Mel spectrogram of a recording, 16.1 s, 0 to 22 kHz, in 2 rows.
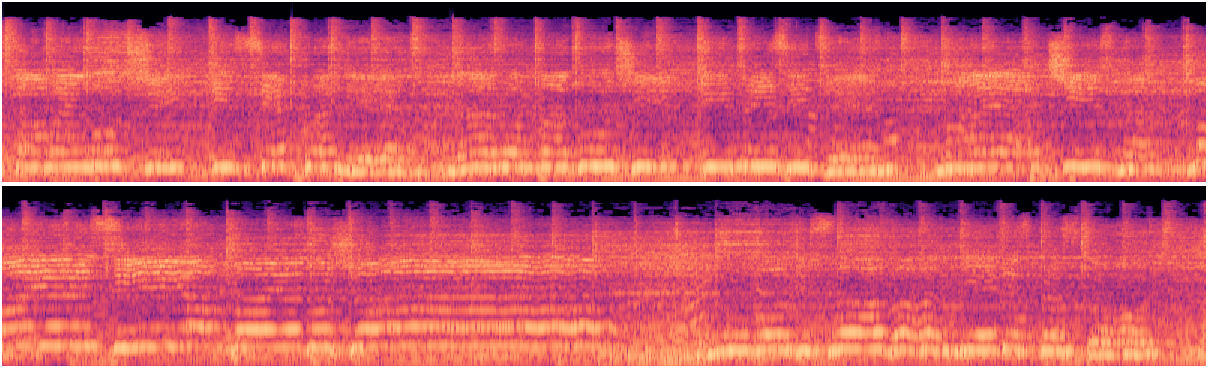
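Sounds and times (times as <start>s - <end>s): backing track with steady beat: 0.0s - 16.0s
girls singing through microphones: 0.0s - 16.0s.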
